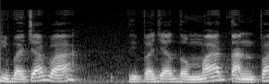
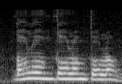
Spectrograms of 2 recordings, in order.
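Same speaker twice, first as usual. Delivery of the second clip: high urgent calls of tolong; mock cry for help, much higher; 10 semitones higher than usual. Shown as a demonstration. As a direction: plead for help from anyone, high. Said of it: "ya kan".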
